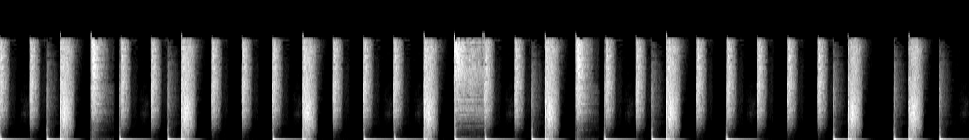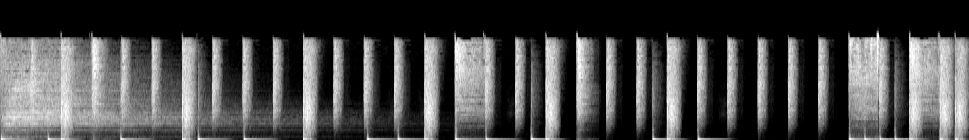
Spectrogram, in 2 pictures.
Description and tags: hip hop drum loop by Voodoom Prod created with Logic Pro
